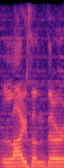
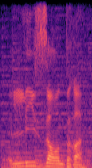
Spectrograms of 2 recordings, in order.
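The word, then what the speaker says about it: Lysandre: sorry but you're wrong it's not lysander it's not lisander it's lisandra i know it's hard for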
